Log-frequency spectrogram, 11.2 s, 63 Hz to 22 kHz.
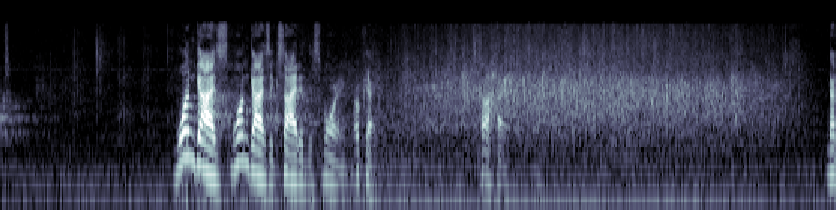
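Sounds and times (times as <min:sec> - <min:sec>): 
speech: 0:02.3 - 0:05.1, 0:06.4 - 0:07.0
audience clapping: 0:04.7 - 0:10.8.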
